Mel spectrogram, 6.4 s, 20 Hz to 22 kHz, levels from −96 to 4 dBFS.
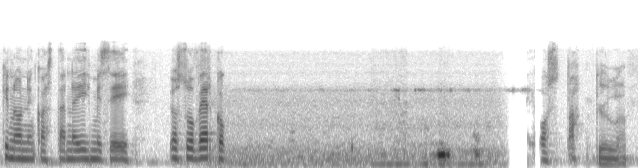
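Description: An echo canceller likely mistook this talker for echo during double talk, causing speech suppressed in double talk from 2.27 to 2.89 s and 3.16 to 5.44 s, dipping by around 40 dB and cutting out in pieces.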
